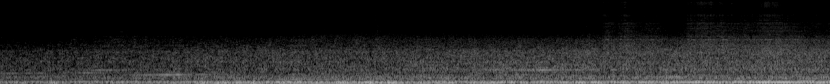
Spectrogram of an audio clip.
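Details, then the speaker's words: Westinghouse box fan, possibly early-to-mid 1970s, started on low speed, recorded on a phone: a low whirring rumble builds over several seconds with a faint whirring whistle on top; normal spin-up. "now i don't know if you could hear hopefully it didn't make that muffling noise against the microphones on my cell phone but that it was like a whistling if you heard that like a whirring whistling"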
